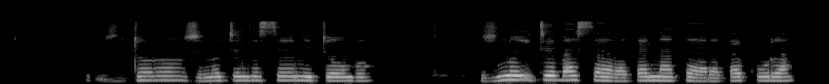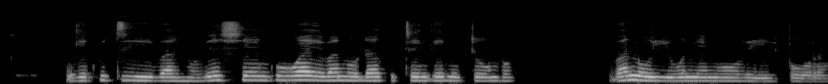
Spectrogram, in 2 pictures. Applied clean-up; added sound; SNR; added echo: none; none; none; none.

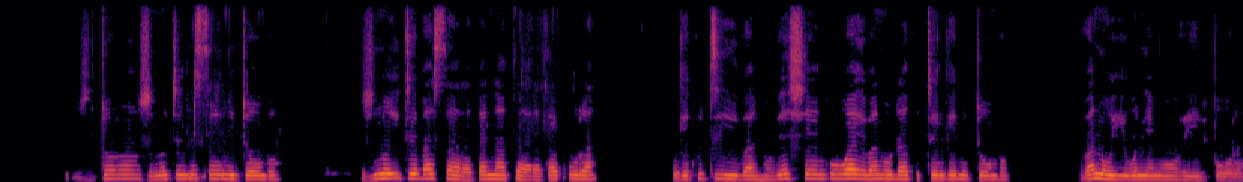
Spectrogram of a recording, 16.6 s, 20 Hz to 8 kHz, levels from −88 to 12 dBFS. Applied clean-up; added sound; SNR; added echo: neural mask model Resemble Enhance denoiser.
